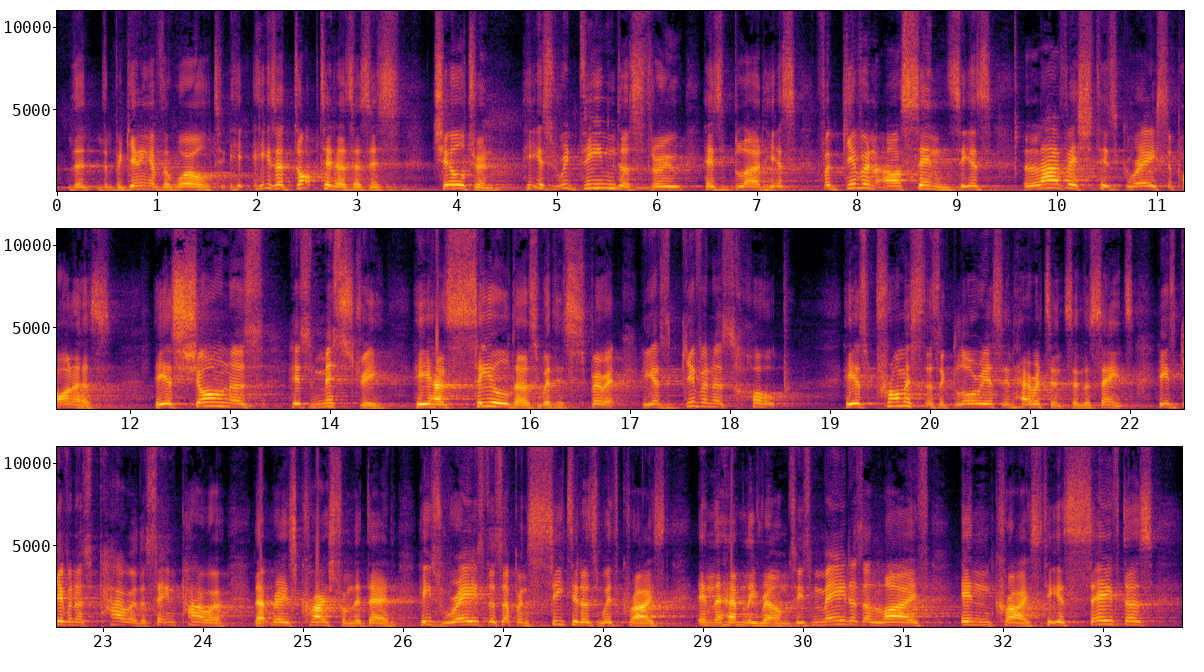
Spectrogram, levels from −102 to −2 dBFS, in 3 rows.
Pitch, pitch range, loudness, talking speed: 175 Hz, 155-200 Hz, -20 LUFS, 170 wpm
